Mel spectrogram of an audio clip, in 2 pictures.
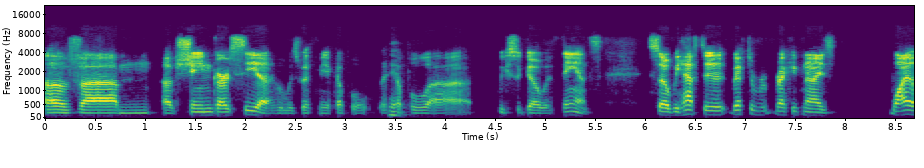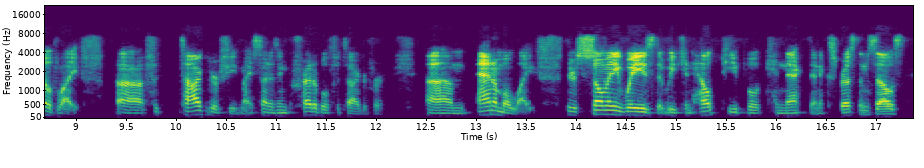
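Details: Adult male speaker; normal conversational speech.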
